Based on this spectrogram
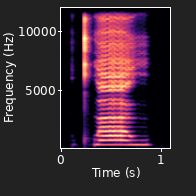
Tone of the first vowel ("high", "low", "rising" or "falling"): high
